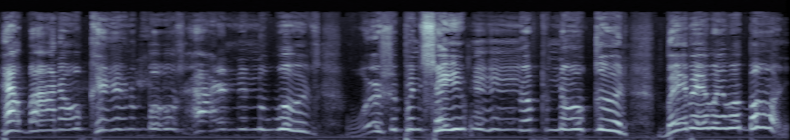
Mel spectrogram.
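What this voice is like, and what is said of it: Imitates another person's voice. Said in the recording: “your Bruce impression?”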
